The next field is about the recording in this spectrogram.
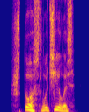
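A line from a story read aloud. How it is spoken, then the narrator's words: Faint moan. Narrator (Russian): еле слышно простонала она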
